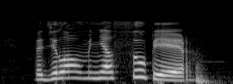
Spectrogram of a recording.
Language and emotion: Russian, positive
